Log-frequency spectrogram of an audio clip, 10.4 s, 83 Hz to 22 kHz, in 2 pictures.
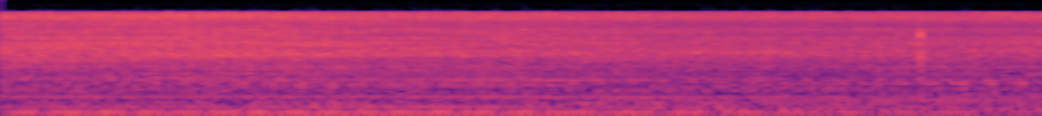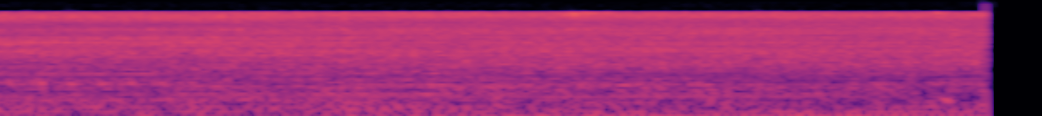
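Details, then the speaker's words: Honda Accord i4 sedan idling, recorded from inside after a trip: even, steady low hum with no knocks, misses or rattles; normal, healthy idle. "This is what it sounds like from inside. I just got back from a trip and there's the mileage. Can't really hear it from the inside."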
